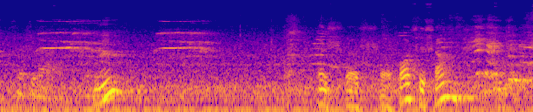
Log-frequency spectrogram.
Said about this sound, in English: Some horse. Is that somebody is a horse?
